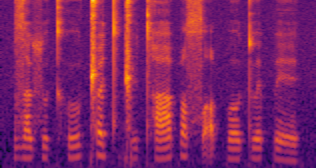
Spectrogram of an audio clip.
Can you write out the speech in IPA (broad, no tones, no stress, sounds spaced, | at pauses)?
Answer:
z a sʷ ɪ kʰ u ǁ œ tʲ ɡ͡ǁ y tʰ a p ɪ sˤ ḛ p o tʷ e p ɪ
